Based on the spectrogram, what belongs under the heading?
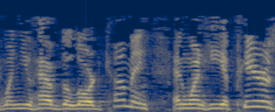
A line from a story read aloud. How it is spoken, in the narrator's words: it says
